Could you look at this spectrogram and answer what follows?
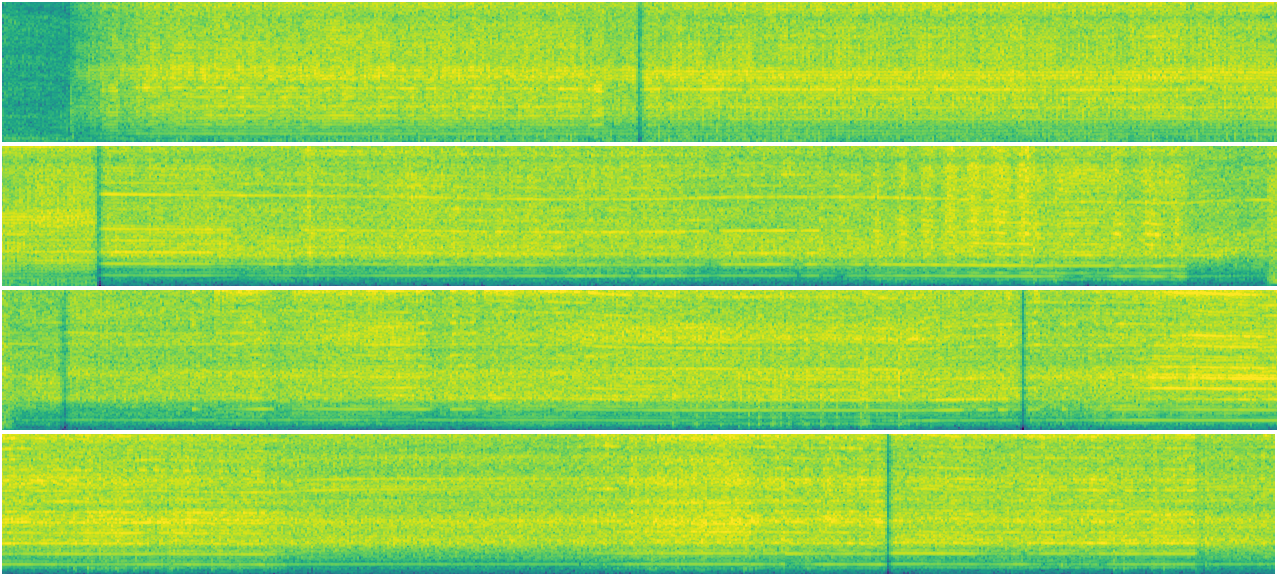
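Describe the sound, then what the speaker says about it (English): Dremel rotary tool fitted with a small sanding bit grinding at a plastic gauge cluster from an EF Civic, a steady high-pitched whine that drops in pitch after a few seconds and keeps buzzing unevenly throughout, close and alone. "I'm going to use my handy dandy Dremel with a little sanding bit on the end of it,"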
